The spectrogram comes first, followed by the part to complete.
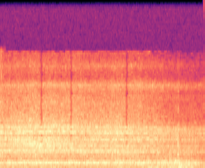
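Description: Electric go-kart running at speed: a steady whine from the electric drive motor over a rumble of tyres and chassis on the track.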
